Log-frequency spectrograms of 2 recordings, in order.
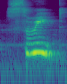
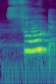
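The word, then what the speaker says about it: suite: स्वीट, सूट नहीं होता. सूट वो होता है जो हम पहनते हैं, जो लड़कियां पहनती हैं या जो लड़के पहनते हैं, वो सूट होता है. इसको हम प्रोनाउंस करते हैं स्वीट. स्वीट मतलब जैसे हम मिठाई को बोलते हैं स्वीट, इसकी सेम प्रोनाउंसिएशन होती है स्वीट.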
